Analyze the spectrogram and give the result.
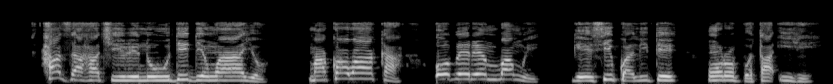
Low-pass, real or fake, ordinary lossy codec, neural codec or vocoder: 7.2 kHz; fake; none; codec, 16 kHz, 16 kbps, FreqCodec, larger model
